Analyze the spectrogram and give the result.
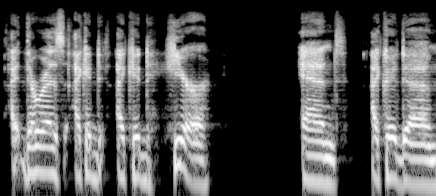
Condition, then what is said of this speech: Aphasia. Because I can't speak well sometimes, and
